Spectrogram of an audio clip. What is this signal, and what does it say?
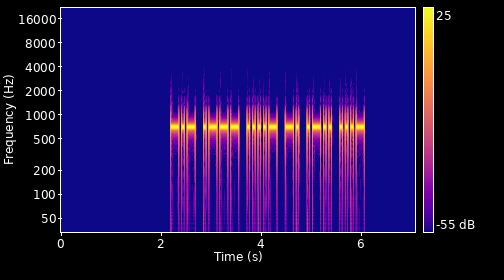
Morse code, heard as a keyed tone, about 21 wpm, 700 Hz. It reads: KJ4NLV
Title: USA Call Signs - 6 Characters - Repeated 2x - 22wpm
